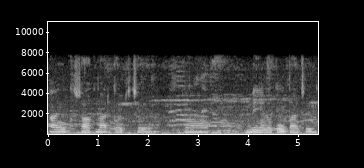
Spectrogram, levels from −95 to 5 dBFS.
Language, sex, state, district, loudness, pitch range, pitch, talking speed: Gujarati, female, Gujarat, Gandhinagar, -18 LUFS, 200-220 Hz, 210 Hz, 110 wpm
